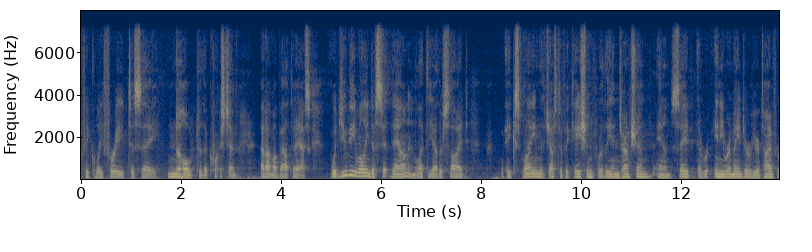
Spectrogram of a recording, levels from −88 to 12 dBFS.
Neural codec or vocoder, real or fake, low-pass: codec, 16 kHz in and 24 kHz out, 0.8 kbps, FocalCodec, streaming, 65536 codes; fake; 7.2 kHz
